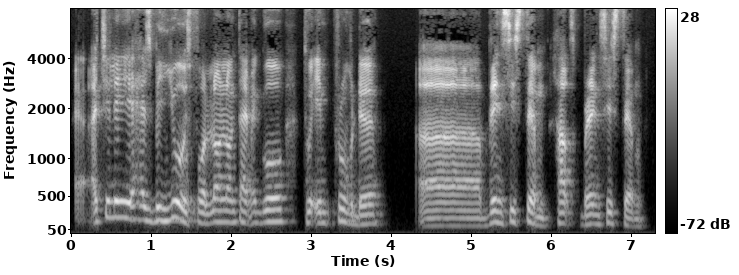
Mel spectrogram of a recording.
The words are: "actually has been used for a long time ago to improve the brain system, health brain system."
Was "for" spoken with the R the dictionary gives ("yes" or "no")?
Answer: no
